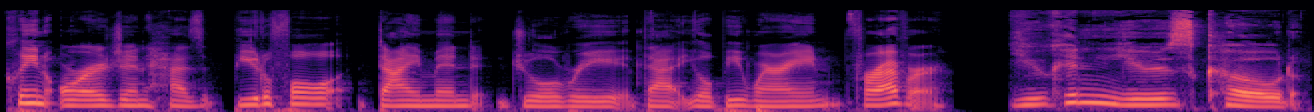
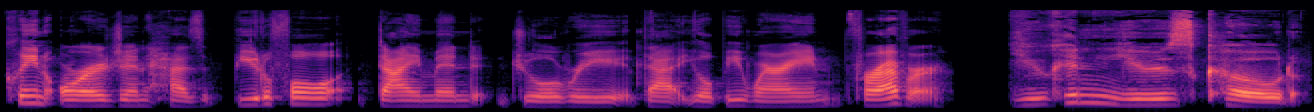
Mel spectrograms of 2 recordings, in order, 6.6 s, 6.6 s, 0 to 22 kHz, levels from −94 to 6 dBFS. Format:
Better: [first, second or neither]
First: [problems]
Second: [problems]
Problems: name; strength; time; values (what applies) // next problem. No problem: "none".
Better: first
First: none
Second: thin; very; fading below 400 Hz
